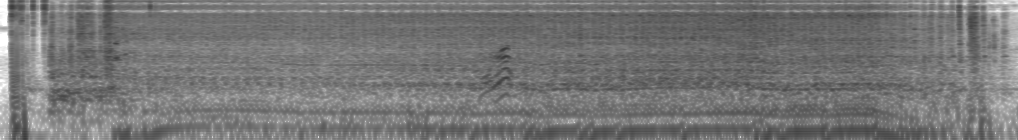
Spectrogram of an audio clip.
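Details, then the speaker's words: Cold diesel loader tractor: it fires and runs while a thin whirring and a brief rising whine persist above the idle; the starter stays engaged and keeps spinning after the start, and the fault has not been found yet. "took my hand off and it kept turning kept trying to start finally it fired over and I could hear the starter itself still spinning"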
